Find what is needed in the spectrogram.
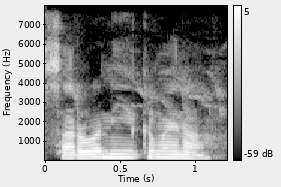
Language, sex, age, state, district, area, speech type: Telugu, male, 18-30, Telangana, Mancherial, rural, spontaneous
